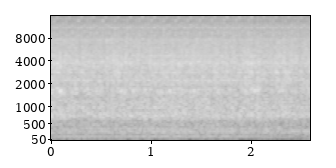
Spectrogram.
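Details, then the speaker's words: 2000 Toyota Celica GT 1.8L VVT-i at idle with low oil: steady but slightly uneven idle with a light clatter over the hum; valvetrain noise and rough idle from low oil affecting the VVT solenoid and cam phaser, P1315 and P0300 set; cured by adding oil. "the customer's complaint it was that that was she was telling me that she was hearing like like dow train noises under the hood as you can see at the moment you know they're not really that loud"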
